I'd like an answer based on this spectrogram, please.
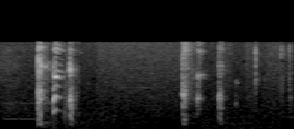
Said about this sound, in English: That cough just gets to him, and sometimes the longer he talks, the worse it gets, so it's hard for him at times.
